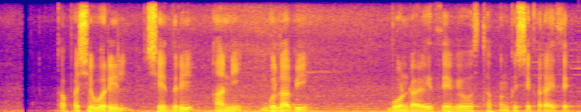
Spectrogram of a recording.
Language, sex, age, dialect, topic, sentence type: Marathi, male, 18-24, Standard Marathi, agriculture, question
